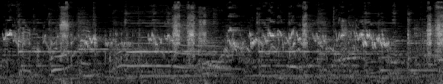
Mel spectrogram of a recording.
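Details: A happy budgie chirps in fast, rippling twitters and short squeaks, broken by brief pauses, with a song in the background.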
